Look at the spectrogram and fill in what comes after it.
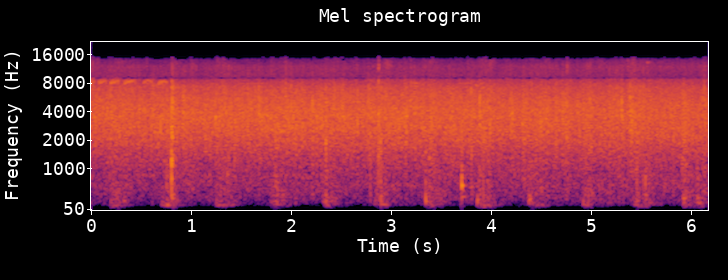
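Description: Rain falling steadily, with irregular sharp taps of individual drops.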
